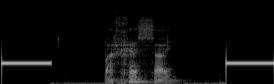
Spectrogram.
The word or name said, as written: bachellau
